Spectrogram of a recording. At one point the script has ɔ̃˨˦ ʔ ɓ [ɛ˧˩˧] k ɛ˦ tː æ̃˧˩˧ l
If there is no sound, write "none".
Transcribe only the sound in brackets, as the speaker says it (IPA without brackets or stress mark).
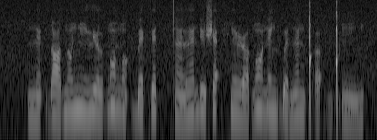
ɛ˧˩˧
